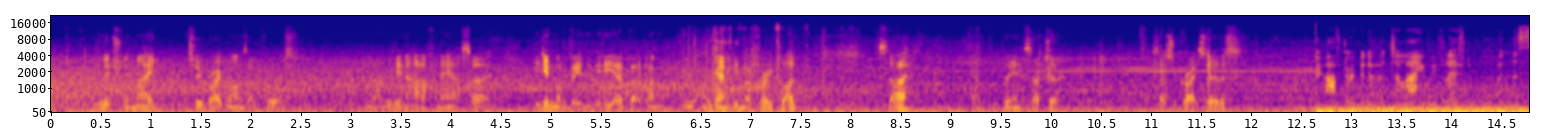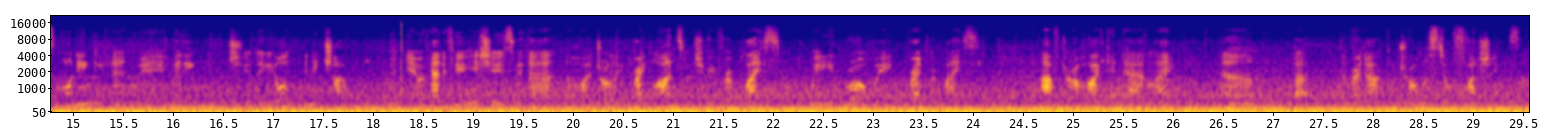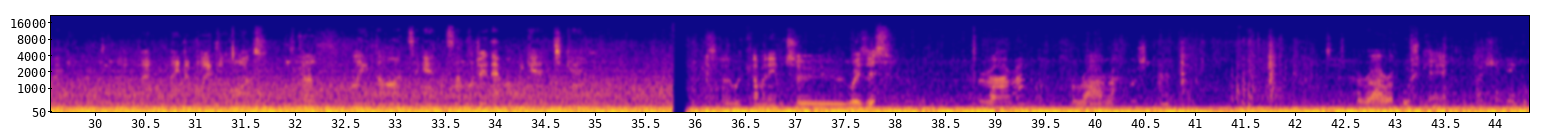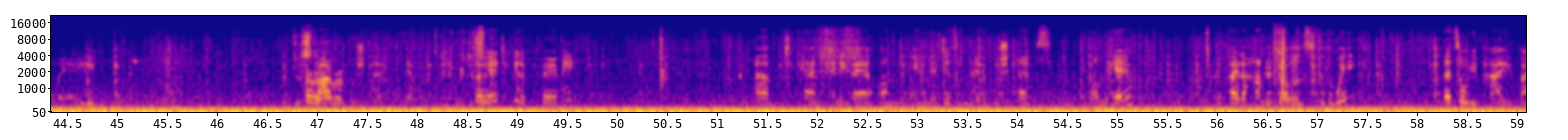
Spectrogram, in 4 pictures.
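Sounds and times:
car engine drone: 0.0s - 59.0s
road noise: 0.0s - 59.0s.

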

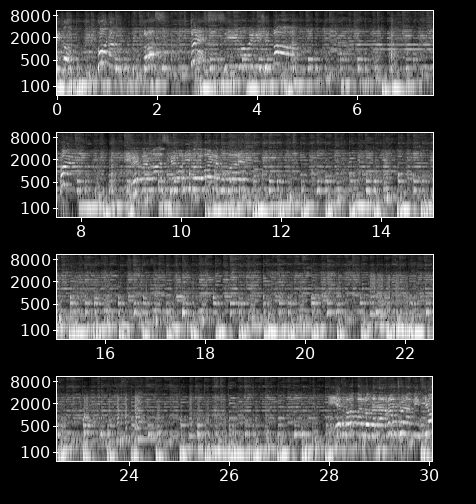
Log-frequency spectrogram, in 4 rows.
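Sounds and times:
acoustic guitar: 0.0s - 30.0s
congas: 0.0s - 30.0s
drums: 0.0s - 30.0s
sousaphone bass notes: 0.0s - 30.0s.

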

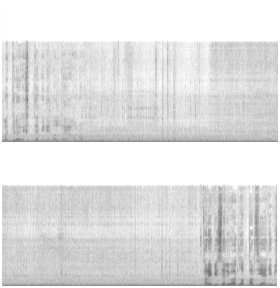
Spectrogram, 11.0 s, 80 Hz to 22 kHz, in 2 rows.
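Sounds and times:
car driving on paved road: 0.0s - 11.0s.

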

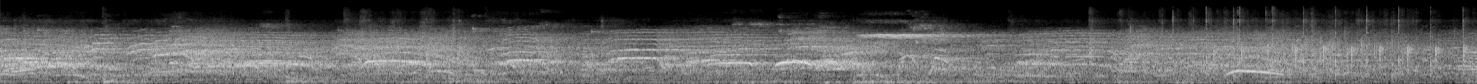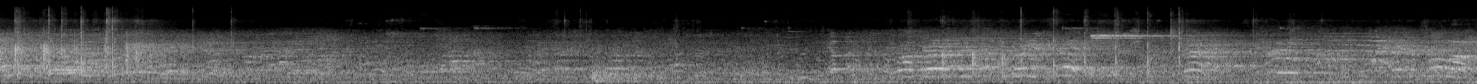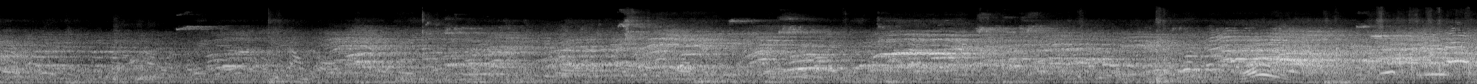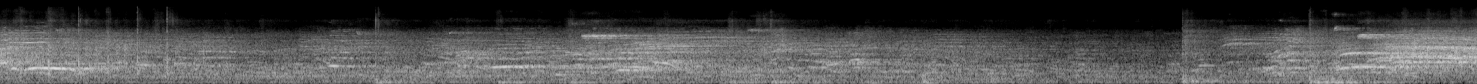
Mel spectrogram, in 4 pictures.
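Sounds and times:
spectators' voices echoing: 0.0s - 59.0s.

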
